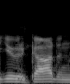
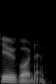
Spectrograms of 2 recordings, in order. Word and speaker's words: Djurgården: Djurgården, yeah. So some people Interesting, okay. will say Djurgården maybe or something, but it's Djurgården. Yeah, that's how I usually pronounce it.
